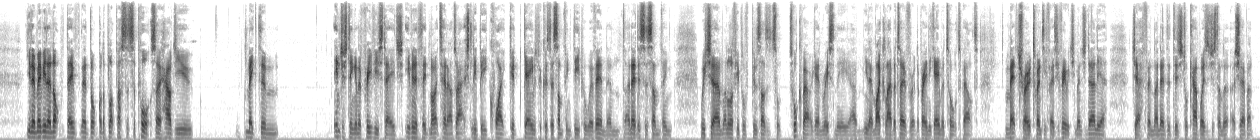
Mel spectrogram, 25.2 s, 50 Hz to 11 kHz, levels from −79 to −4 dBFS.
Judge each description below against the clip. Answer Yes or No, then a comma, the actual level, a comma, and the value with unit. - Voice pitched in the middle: No, very low, 95 Hz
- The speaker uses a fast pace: Yes, fast, 215 wpm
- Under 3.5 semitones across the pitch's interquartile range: Yes, narrow, 2.5 semitones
